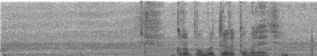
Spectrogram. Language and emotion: Russian, angry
